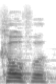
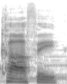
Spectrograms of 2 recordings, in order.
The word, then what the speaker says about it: Kofa: I am your humble host, Kofa, K-O-F-A, not coffee, not Kufu, not Kofi, or any variation thereof. My name is my name. Kofa rhymes with sofa.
